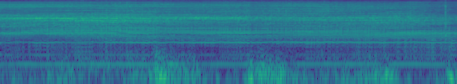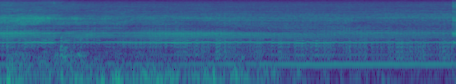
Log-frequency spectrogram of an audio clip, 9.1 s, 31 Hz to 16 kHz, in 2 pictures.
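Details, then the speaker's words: HPI Trophy Buggy 3.5 nitro RC engine in cold weather after the gear mesh was fixed: a high, steady buzzing idle under gusts of wind, with no misses or surging; running healthy. "Just listen to that purring away in the background, if you can hear it over the wind."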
